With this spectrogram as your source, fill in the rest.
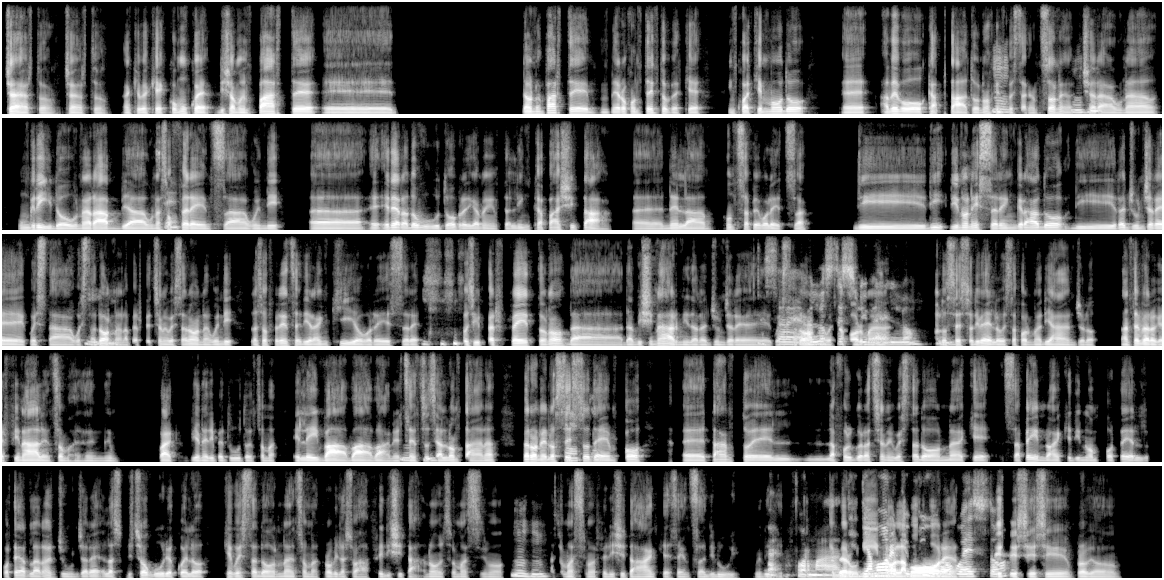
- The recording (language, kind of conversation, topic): Italian, podcast, Quale canzone ti emoziona di più e perché?
- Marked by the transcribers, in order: drawn out: "e"; snort; "proprio" said as "propio"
